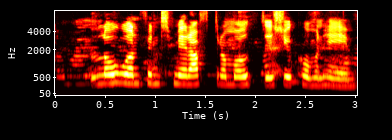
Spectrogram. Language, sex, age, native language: Icelandic, female, 11, Icelandic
